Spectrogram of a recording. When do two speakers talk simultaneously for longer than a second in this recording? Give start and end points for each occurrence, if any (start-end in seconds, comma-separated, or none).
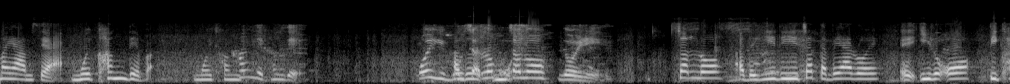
none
